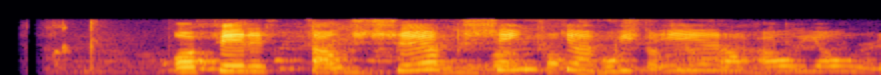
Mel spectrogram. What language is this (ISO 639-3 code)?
isl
